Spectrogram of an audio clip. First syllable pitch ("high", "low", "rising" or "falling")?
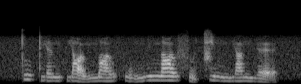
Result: falling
